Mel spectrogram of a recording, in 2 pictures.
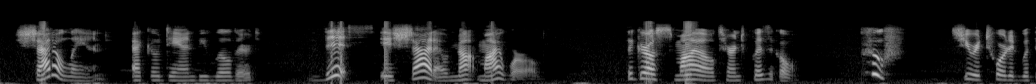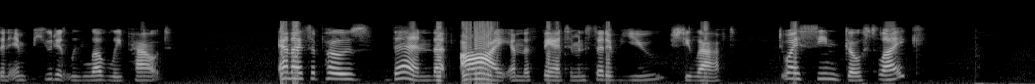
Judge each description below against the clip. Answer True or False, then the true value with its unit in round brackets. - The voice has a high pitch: True (195 Hz)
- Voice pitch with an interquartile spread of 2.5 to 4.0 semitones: False (4.5 semitones)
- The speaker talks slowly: True (120 wpm)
